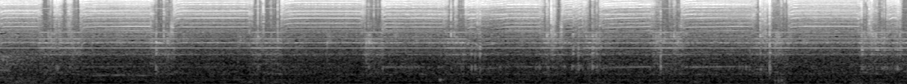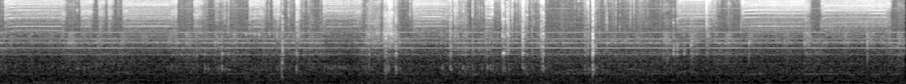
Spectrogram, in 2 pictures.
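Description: Bosch cordless electric screwdriver whirring in short bursts, one after another, as it unscrews spoke nipples from a bicycle wheel's rim, with occasional small clicks.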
